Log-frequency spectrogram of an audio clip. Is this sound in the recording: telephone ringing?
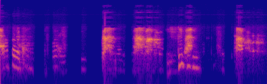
no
